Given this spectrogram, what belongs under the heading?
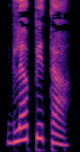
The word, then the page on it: ಗ್ಲಪಿತ: glapita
